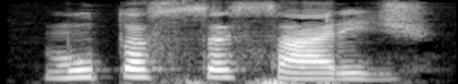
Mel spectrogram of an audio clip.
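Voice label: "мутасса саридз", Komi, female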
